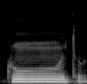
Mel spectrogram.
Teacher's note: नाक में आवाज़ छुपानी है क्योंकि यहाँ पे नून साकिन के बाद ता आ रहा है, जो ता है वो हर्फ इख्फा में से है।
